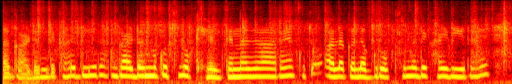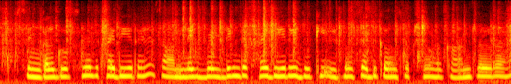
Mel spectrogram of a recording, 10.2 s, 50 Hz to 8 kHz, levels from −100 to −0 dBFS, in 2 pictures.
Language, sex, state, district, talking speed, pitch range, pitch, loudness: Hindi, female, Andhra Pradesh, Anantapur, 250 wpm, 235-255 Hz, 245 Hz, -29 LUFS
